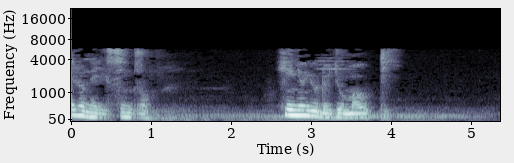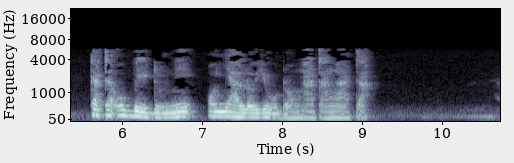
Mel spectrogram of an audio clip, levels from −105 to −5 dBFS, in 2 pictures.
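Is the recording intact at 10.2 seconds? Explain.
No. MP3 compression affects the whole clip, including 10.2 s. A likely starved encoder drops everything above 5.8 kHz and flickers weak detail, so the speech sounds dull and watery.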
